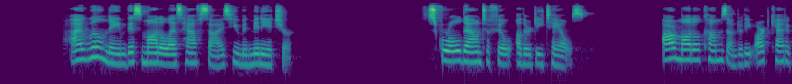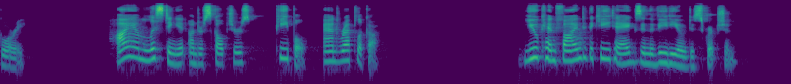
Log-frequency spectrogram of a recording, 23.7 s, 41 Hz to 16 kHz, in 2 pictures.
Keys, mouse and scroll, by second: 1.7-5.2 typing, 13.8 click, 15.6 click, 16.7 click, 20.3-23.7 typing.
